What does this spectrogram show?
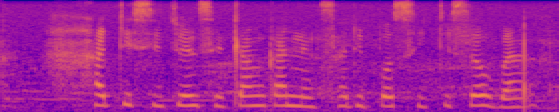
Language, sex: Southern Sotho, female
